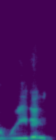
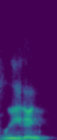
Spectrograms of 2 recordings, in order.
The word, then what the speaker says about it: Reading: Reading, and we're sure that he pronounced it Reading because it has been misspelled in many places as R-E-E-D rather than R-E-A-D. And of course, everybody knows Reading, Pennsylvania is R-E-A-D. It's not Reading, it's Reading.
